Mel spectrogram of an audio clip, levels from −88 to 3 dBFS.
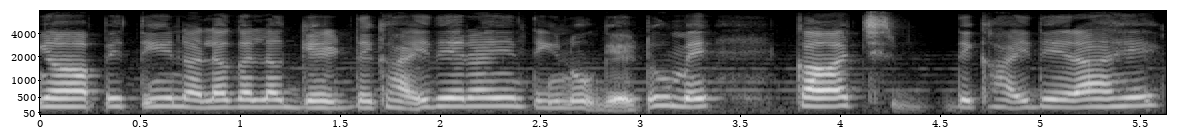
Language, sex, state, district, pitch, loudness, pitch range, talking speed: Hindi, female, Haryana, Rohtak, 230 Hz, -19 LUFS, 210-240 Hz, 190 wpm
